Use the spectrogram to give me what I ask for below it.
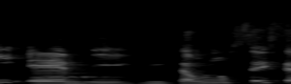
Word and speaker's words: Nasim: mim era Nassim, né? É, Mas eu acho que talvez a pronúncia correta fosse Nazim, né?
